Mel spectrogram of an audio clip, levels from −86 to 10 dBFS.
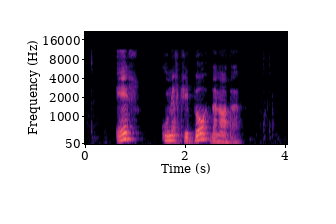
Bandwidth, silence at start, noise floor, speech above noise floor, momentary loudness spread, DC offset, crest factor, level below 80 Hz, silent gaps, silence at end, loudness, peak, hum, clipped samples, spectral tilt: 11.5 kHz; 0.6 s; -70 dBFS; 45 dB; 19 LU; under 0.1%; 20 dB; -54 dBFS; none; 1 s; -26 LUFS; -8 dBFS; none; under 0.1%; -6.5 dB/octave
